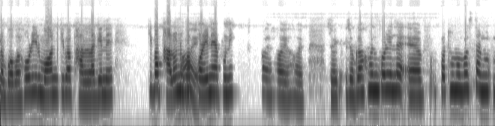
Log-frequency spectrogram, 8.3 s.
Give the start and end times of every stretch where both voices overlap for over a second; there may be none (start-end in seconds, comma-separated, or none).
none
